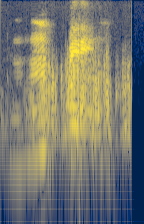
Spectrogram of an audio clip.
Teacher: Con los dos labios. Y por eso decimos que es bilabial.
